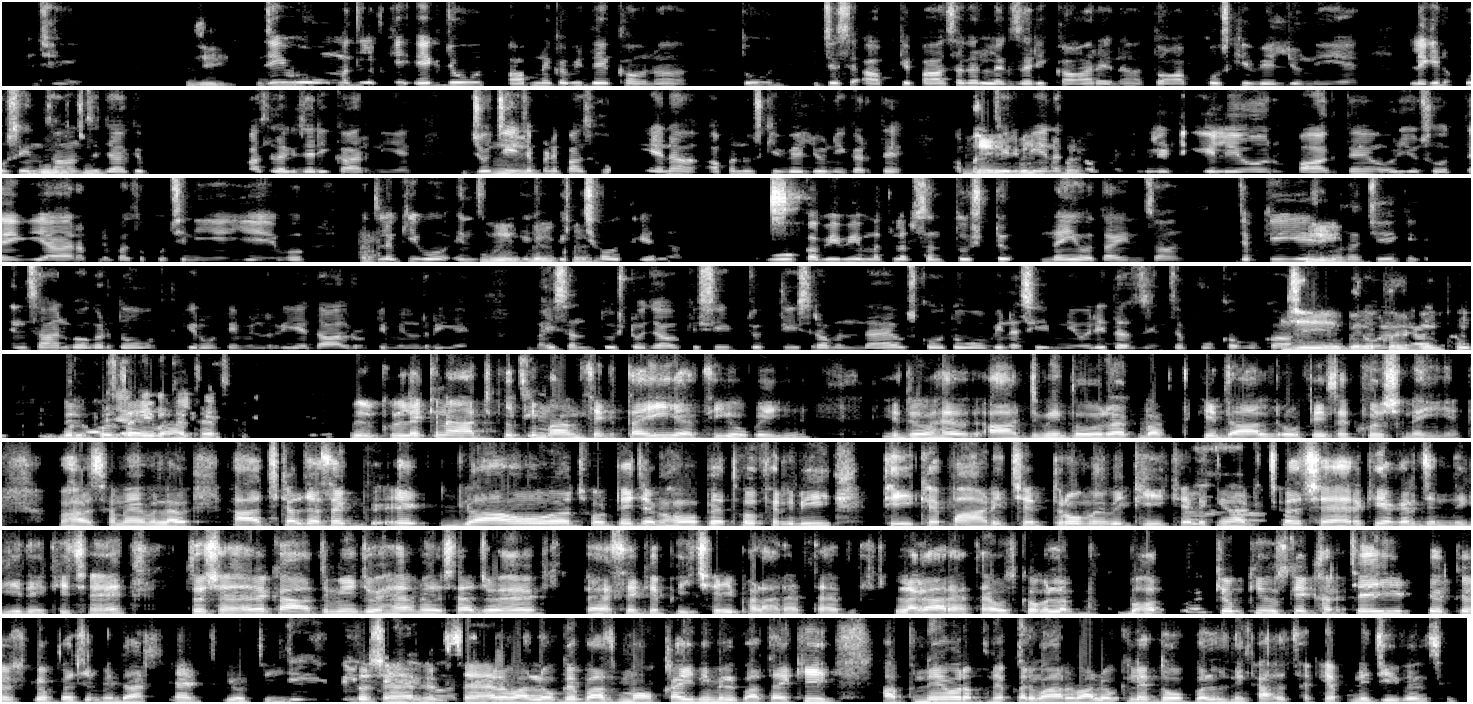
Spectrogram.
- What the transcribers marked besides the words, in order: static; in English: "लग्ज़री कार"; in English: "वैल्यू"; distorted speech; in English: "लग्ज़री कार"; in English: "वैल्यू"; in English: "कम्पेटिबिलिटी"; other background noise
- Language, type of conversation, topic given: Hindi, unstructured, आपके लिए सबसे प्रेरणादायक यात्रा-गंतव्य कौन सा है?
- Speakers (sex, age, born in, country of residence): male, 20-24, India, India; male, 25-29, India, India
